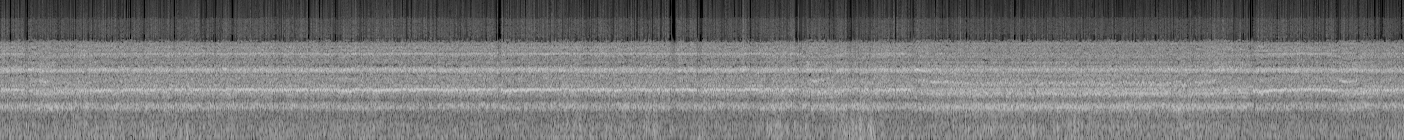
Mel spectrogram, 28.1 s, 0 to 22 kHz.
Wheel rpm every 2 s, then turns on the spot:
230, 230, 230, 230, 230, 230, 230, 230, 230, 220, 210, 210, 220, 230.
none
